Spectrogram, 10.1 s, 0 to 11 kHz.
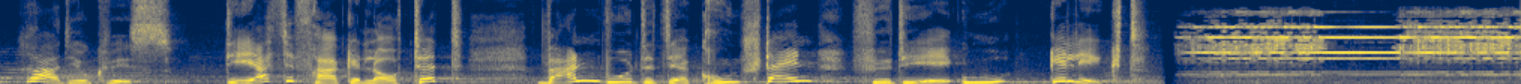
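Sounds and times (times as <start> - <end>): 
speech: 0.2 - 7.7
electronic telephone ringing with an incoming call to a radio quiz: 7.8 - 10.1.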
